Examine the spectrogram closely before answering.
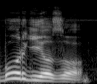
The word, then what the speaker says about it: বর্গীয় জ: থেকে ম পর্যন্ত এই শব্দ সরি বর্ণগুলা হচ্ছে বর্গীয় বর্ণ তাই আমরা যে ওই যে একটা আছে চ ছ জ এই জ টাকে আমরা বর্গী বলি এই বর্গীর না আসলে এটার উচ্চারণ হবে বর্গীয় জ তারপরে হচ্ছে আপনার ওই স্বরবর্ণতে আমরা উচ্চারণ করি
